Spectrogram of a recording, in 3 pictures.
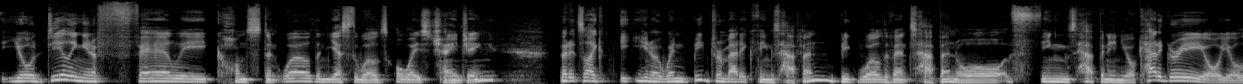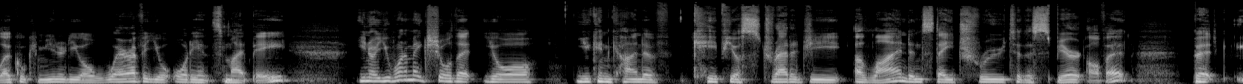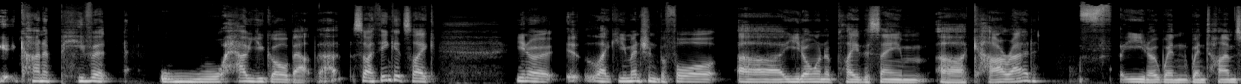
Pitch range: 110-145 Hz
